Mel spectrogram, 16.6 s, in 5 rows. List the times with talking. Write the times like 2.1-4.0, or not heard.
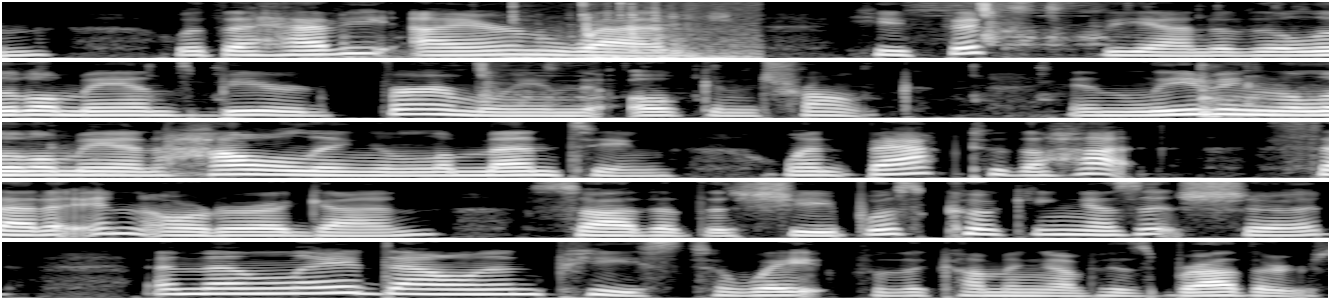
0.0-16.5.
